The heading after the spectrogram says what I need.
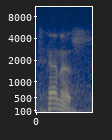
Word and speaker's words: Tenace: He says the correct pronunciation is Tenace. Cury Gene Tenace is his name, but he has Anglicized it now to Gene Tenace.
